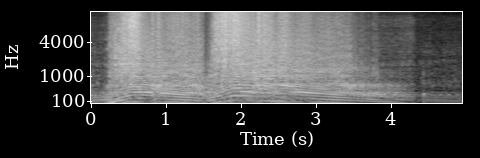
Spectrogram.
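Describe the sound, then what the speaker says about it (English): A concept car engine revs hard in repeated loud surges, each with a whipping rise in pitch that falls into a deep growl, then fades out near the end. "It's got like a whip and then a deep growl."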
